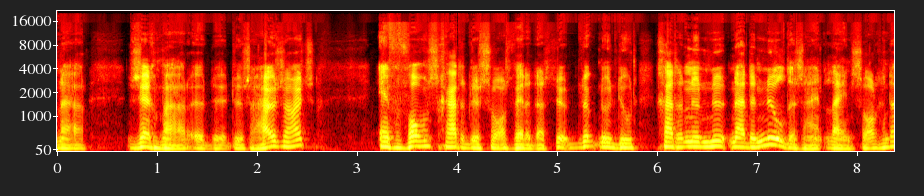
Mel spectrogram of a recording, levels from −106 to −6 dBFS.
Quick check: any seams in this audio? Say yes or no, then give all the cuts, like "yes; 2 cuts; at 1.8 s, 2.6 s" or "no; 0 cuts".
yes; 1 cut; at 1.7 s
